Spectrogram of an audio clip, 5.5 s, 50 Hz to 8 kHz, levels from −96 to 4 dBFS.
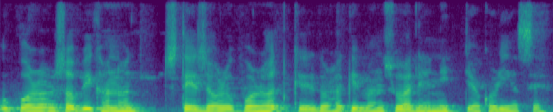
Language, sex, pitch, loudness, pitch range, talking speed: Assamese, male, 175 Hz, -14 LUFS, 170-180 Hz, 100 wpm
